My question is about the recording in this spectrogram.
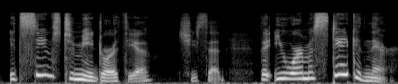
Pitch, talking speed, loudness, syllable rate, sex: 250 Hz, 180 wpm, -16 LUFS, 5.5 syllables/s, female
